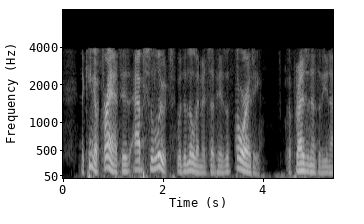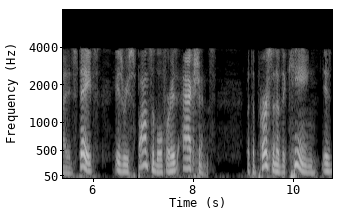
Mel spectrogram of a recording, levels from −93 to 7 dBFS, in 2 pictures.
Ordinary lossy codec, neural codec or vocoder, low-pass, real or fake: AAC, 16 kbps; none; 7.2 kHz; real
